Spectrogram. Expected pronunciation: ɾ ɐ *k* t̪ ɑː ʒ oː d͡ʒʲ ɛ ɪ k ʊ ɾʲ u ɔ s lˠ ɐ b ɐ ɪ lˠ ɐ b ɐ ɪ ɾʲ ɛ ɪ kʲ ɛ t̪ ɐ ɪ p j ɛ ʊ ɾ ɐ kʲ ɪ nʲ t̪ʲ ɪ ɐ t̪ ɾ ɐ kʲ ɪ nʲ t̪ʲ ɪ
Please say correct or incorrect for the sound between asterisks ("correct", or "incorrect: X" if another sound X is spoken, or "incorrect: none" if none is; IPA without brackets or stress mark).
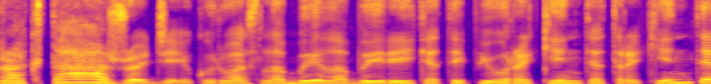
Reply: correct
